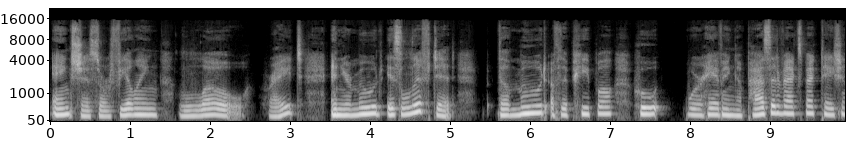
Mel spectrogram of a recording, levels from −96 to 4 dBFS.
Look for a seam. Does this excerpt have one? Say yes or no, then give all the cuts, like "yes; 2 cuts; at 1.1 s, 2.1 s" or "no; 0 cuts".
no; 0 cuts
